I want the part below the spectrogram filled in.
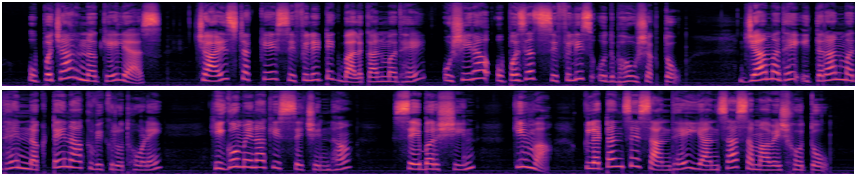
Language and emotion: Marathi, neutral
